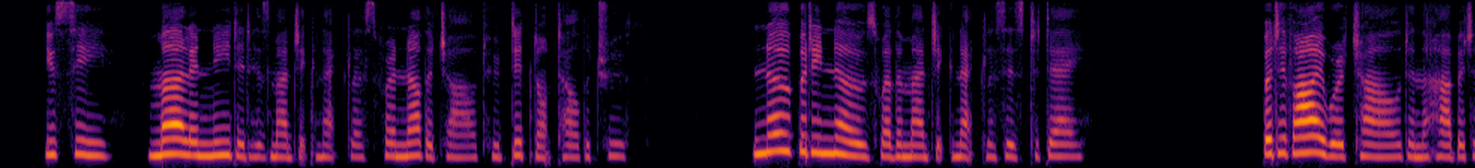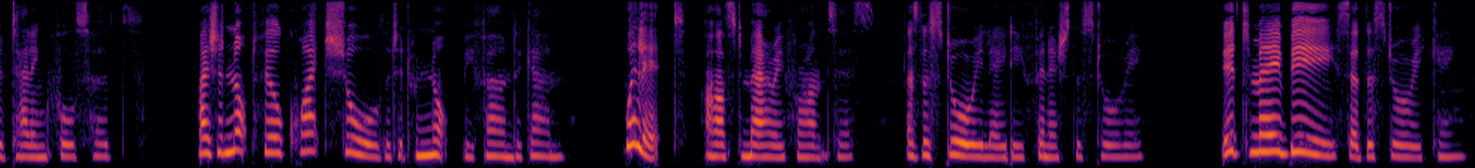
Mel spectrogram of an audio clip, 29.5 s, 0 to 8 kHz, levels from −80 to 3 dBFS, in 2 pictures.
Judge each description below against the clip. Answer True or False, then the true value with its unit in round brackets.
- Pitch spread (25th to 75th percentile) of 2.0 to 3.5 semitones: True (2.8 semitones)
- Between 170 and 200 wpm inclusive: False (140 wpm)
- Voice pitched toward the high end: True (220 Hz)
